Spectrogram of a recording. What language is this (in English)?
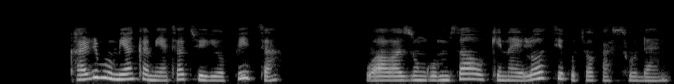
Swahili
